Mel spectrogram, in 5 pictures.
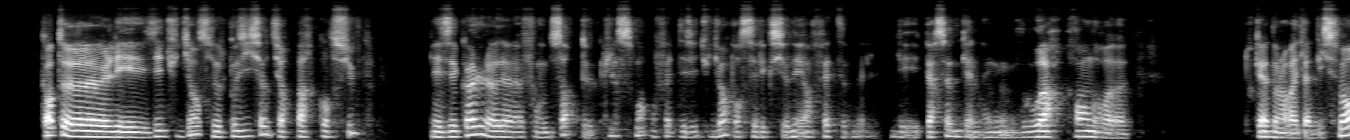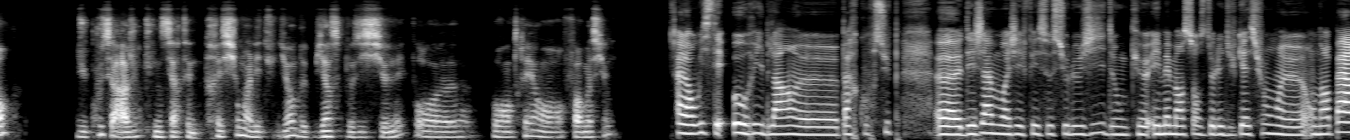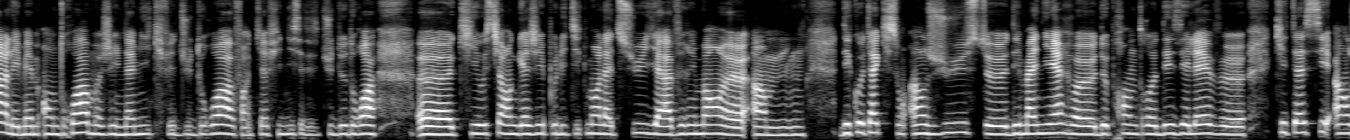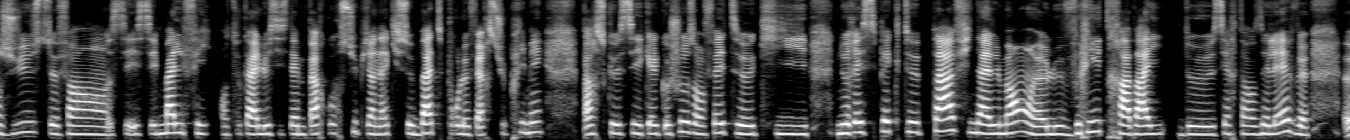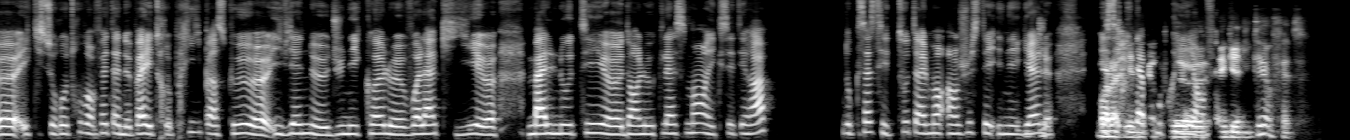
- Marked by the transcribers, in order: stressed: "horrible"; stressed: "vrai"; other background noise
- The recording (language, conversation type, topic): French, podcast, Que penses-tu des notes et des classements ?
